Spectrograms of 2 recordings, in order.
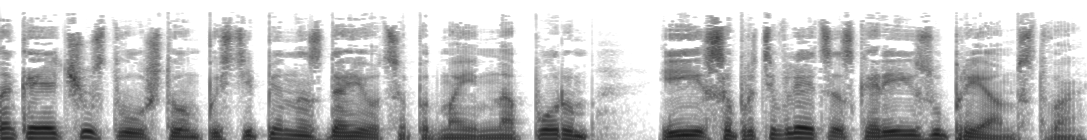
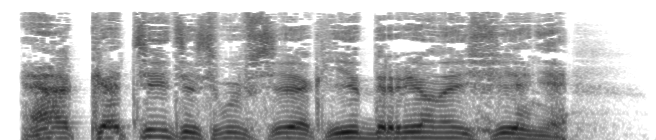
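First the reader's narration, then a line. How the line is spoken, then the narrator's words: Sudden breathed-out words. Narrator (Russian): Вдруг выдохнул он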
